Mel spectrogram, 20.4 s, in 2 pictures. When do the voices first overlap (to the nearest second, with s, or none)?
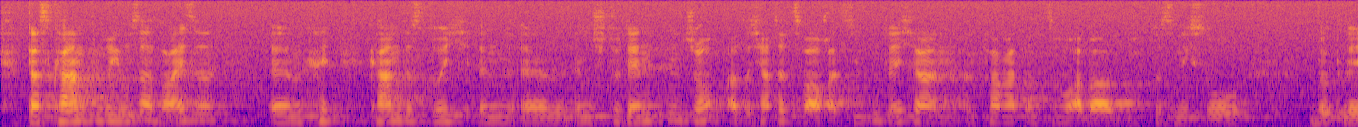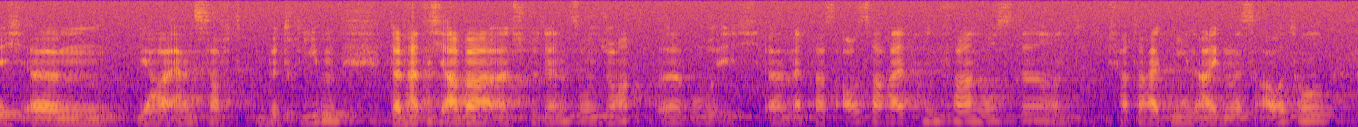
none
